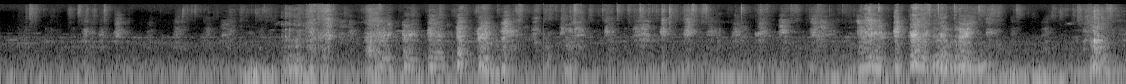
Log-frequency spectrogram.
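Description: Two schipperkes play-wrestling, their playful vocal noises coming in two bursts, a few seconds in and again near the end, with short light clicks scattered between.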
